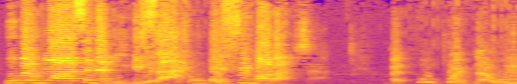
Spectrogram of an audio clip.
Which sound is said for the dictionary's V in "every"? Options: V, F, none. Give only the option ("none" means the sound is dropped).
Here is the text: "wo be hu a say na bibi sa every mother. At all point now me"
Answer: F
